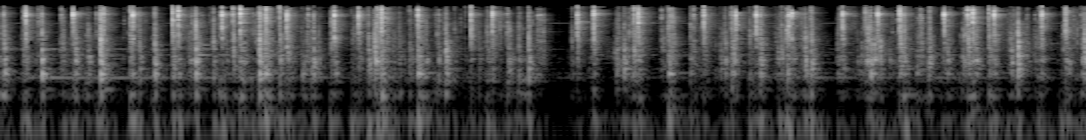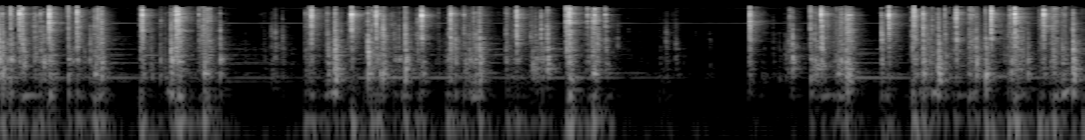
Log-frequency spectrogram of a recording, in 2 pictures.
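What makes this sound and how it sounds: Fingertips and long nails type on a light-up, typewriter-style retro mechanical keyboard with round plastic keycaps, producing quick, bright, clacky keystrokes in rapid bursts. Brief pauses break up the typing, and each key click is sharp and short, with almost no ring.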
